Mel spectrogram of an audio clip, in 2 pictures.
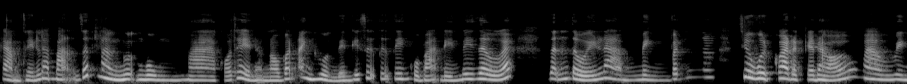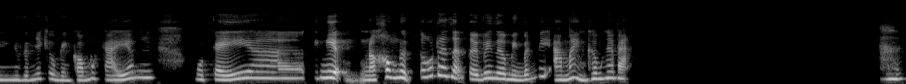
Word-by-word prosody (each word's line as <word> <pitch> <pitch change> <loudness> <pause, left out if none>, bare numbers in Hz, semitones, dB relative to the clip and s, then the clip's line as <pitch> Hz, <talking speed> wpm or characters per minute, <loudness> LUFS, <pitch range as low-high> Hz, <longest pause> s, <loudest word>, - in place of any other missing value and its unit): cảm 205 -7 -2
thấy 195 -1 -2
là 270 +4 0
bạn 240 -3 -3
rất 380 +1 -3
là 290 -6 +3
ngượng 220 0 +2
ngùng 200 -3 0
mà 195 -2 -2
có 195 - -5
thể 260 -1 0
là 195 0 -2
nó 180 0 0
vẫn 255 +6 -2
ảnh 255 -4 +1
hưởng 215 -8 +1
đến 180 +1 -1
cái 225 - -2
sự 290 - -4
tự - - -5
tin 255 0 -2
của 205 -6 -3
bạn 195 0 -3
đến 190 0 -1
bây 245 +2 0
giờ 235 -5 +3
ấy, 280 +8 +3 0.4
dẫn 260 0 -1
tới 210 -3 +3
là 275 -1 0 0.2
mình 200 -3 -4
vẫn, 245 - -3 0.2
ơ, 335 - -11 0.3
chưa 330 -4 +2
vượt 270 -2 +3
qua 275 0 +4
được 230 -3 0
cái 220 -2 0
đó 225 - +1
mà 250 -4 +1
mình 215 -2 -1
giống 200 +1 -3
như, 250 - -3
kiểu, 245 - -4
mình 190 -2 -2
có 200 - -1
một 245 +7 -3
cái, 210 +1 0
ờm, 285 - -1 0.6
một 225 -2 -5
cái, 225 +6 +3
ơ, 300 - +1 0.5
kinh 300 +2 -1
nghiệm 295 -2 +8 0.2
nó 205 0 +3
không 320 +6 +4
được 305 - +6
tốt 340 +4 -2
á, 420 - +4
dẫn 315 - +2
tới 230 -2 +3
bây 280 +4 +2
giờ 260 -2 +4
mình 215 -4 +2
vẫn 235 +6 -3
bị 370 - -4
ám 210 - 0
ảnh 260 -7 +2
không 260 +4 +1
ha 295 +2 0
bạn? - - -1 2.5
À. 250 +1 0
230 Hz, 240 wpm, -23 LUFS, 205-275 Hz, 2.5 s, nghiệm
